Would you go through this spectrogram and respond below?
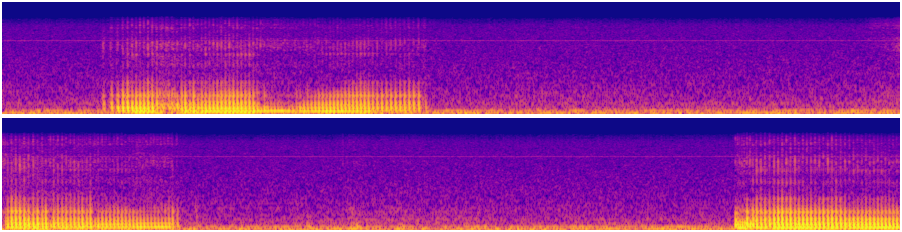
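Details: Sleeping, dreaming dog snoring: low, rumbling snores in bursts every few seconds over steady room noise.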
